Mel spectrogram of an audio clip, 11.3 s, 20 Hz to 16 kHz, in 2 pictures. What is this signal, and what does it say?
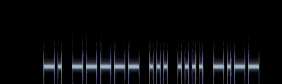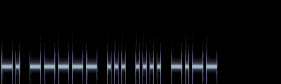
Morse code, heard as a keyed tone, about 17 wpm, 700 Hz. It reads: N0SHY N0SHY
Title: USA Call Signs Repeated 2x 17wpm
